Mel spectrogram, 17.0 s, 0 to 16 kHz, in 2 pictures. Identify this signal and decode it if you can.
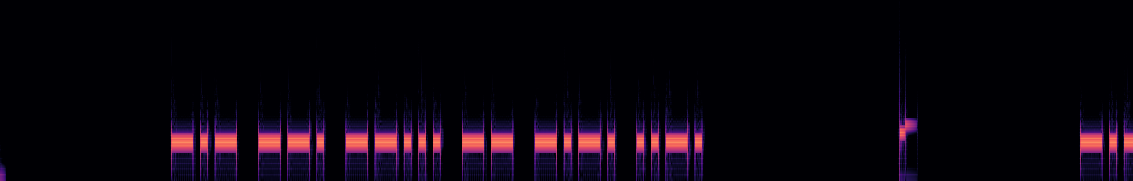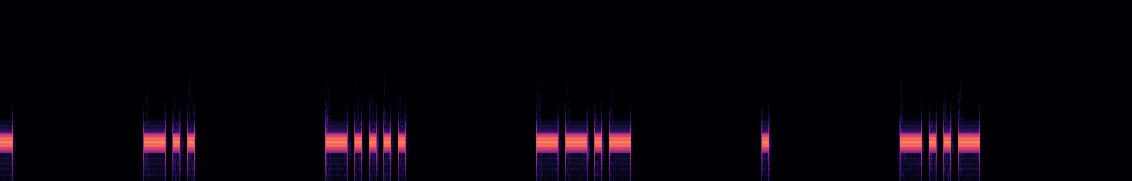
Morse code, heard as a keyed tone, about 22 wpm, spaced as for 11 wpm, 700 Hz. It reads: KG7MCF KD6QEX
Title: USA Call Signs - 6x Character Spacing - 22wpm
